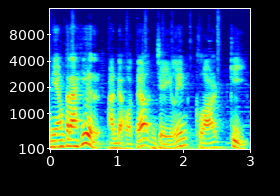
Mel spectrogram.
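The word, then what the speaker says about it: Clarke Quay: terakhir ada hotel jilin Clark key walau tulisannya Kuai tapi ini dibacanya Key jadi Clark key hotel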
